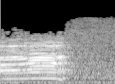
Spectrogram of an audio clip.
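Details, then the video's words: Cow on a farm: the closing part of a moo, held steady before sliding down and ending abruptly, followed by quiet low background hum. "농장에서 우는 소 울음 소리"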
